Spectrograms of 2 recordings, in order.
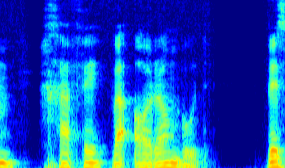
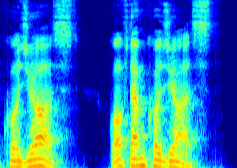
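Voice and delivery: higher, louder angry shout; furious demand; 4 semitones higher, 5 dB louder than usual. A narrator's reading. Furious father demanding where his daughter is, shouting. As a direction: hurl the question, losing patience.

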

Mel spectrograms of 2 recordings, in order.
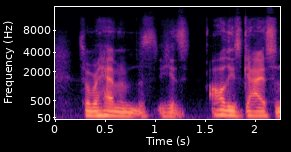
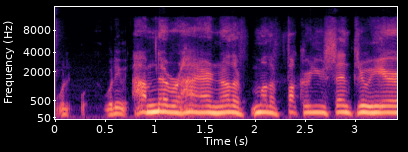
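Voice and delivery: higher, louder mock boss rant; retold angry rant; 10 semitones higher, 5 dB louder than usual. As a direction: rant like a boss who was just burned. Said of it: "he's instantly mad".

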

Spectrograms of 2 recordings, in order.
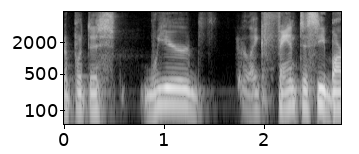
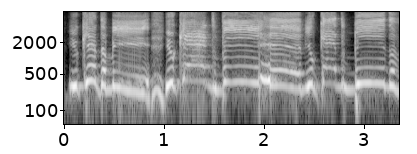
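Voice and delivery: put-on crazy Italian accent, very high and worked up; hammed-up Italian producer protesting shrilly; Dino De Laurentiis; 4 dB louder, slower than usual. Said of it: "had this crazy Italian accent".

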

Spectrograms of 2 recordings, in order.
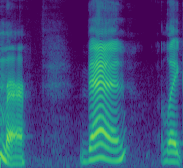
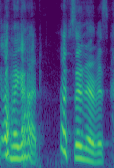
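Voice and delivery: higher, quick, giggly jitters; mock nervous; 4 semitones higher, faster than usual. Girl facing a talking doll, playfully nervous. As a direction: play nervous through a laugh. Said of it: "Don't be nervous".

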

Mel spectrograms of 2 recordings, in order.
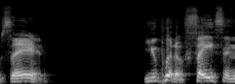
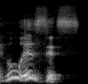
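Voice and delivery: surprised; 10 semitones higher, slower than usual. Pretend.

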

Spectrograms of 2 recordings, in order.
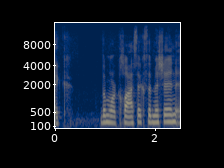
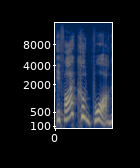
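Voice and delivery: amateur British accent, higher and louder; 5 semitones higher, 5 dB louder than usual. Shown as a demonstration. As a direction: attempt a hammy British accent. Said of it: "with a British accent".

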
